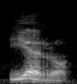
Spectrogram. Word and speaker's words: hierro: So they look totally unrelated, but if you know that the F became a silent H and that the E split into IE, you can see the connection between hierro and ferrocarril.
